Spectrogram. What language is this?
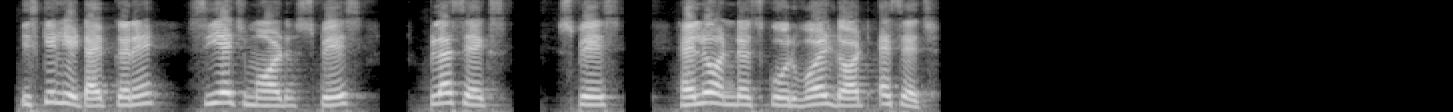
Hindi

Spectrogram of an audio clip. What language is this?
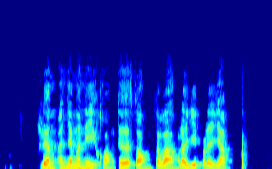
Thai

